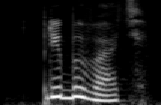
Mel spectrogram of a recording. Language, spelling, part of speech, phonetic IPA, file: Russian, прибывать, verb, [prʲɪbɨˈvatʲ], Ru-прибывать.ogg
- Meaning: 1. to arrive 2. to increase, to rise, to grow 3. to rise, to swell (water), to wax (moon)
